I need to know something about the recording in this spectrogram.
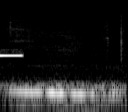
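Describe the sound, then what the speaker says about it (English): An answering machine gives a single short, clear electronic beep at the start, followed by faint low room hum and quiet line noise. "Leave a message after the beep."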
